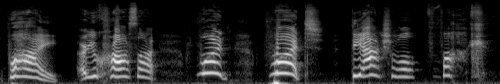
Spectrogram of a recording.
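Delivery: loud, high shouts of disbelief; appalled, incredulous outburst; exasperated yelling. Real, not acted. Ranting at cross-eyed cartoon horse.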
